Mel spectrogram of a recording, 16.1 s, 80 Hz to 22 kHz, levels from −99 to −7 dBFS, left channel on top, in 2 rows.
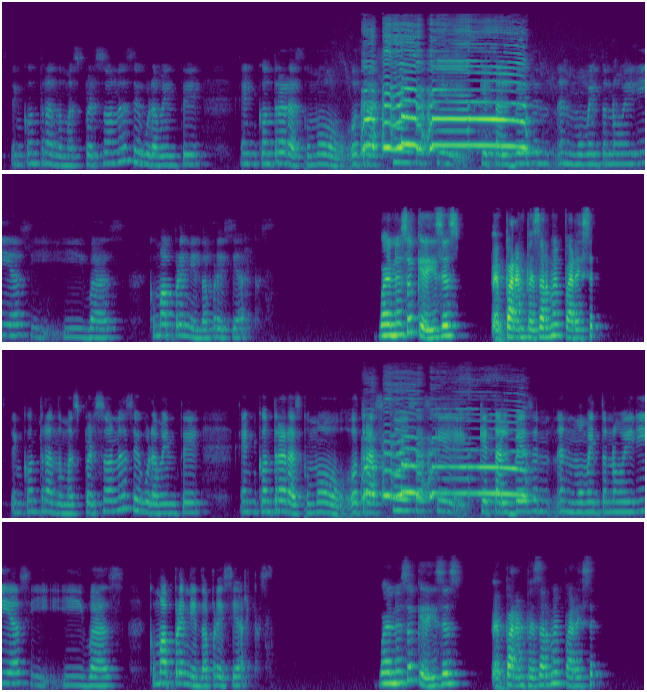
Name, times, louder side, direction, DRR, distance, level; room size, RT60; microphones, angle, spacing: voice 1, 0.0-2.5 3.0-9.4 9.9-11.1, right 4 dB, 90° right, 1.2 m, -42 dB
sound 1, 4.5-6.6, left 6 dB, 30° left, 0.6 m, -28 dB
voice 2, 12.8-13.7 14.2-15.4, left 6 dB, 85° left, 0.6 m, -30 dB
12.0 x 5.6 x 3.0 m
head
